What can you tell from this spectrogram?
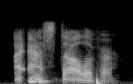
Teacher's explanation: So most people drop the K.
